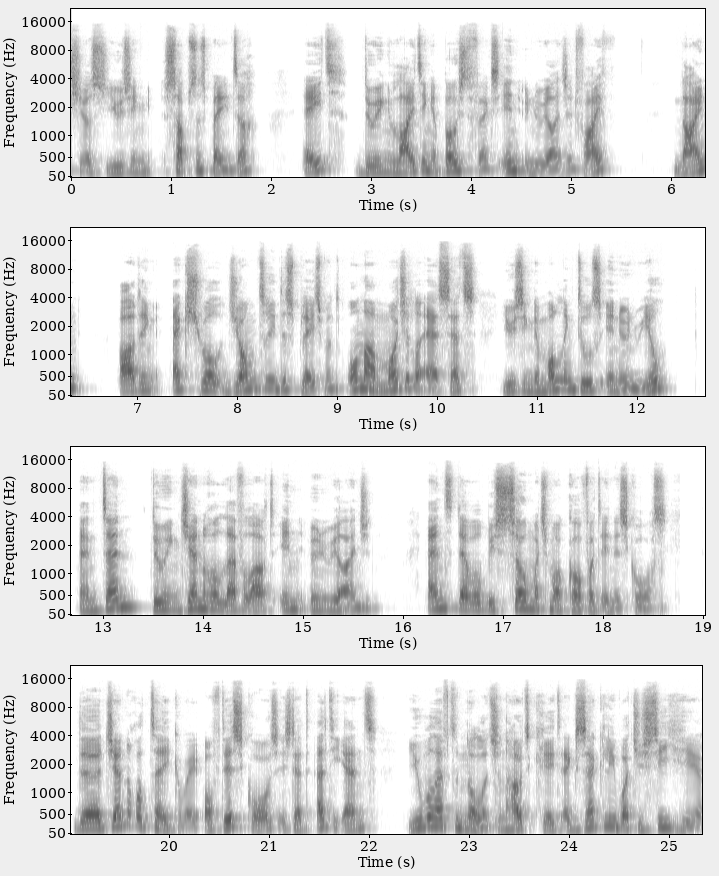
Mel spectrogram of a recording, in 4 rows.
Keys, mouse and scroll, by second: 7.0-9.6 typing, 9.0 right click, 9.9 Return, 10.7-12.7 typing, 10.9 right click, 11.4-11.7 scroll up 1.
